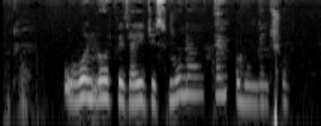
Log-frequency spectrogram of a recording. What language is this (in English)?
Pashto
